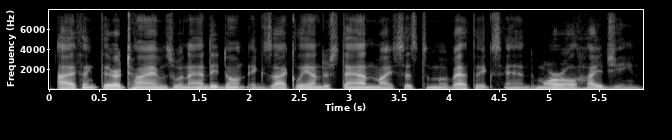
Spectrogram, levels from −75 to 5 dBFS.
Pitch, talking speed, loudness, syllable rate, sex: 120 Hz, 170 wpm, -19 LUFS, 5.2 syllables/s, male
